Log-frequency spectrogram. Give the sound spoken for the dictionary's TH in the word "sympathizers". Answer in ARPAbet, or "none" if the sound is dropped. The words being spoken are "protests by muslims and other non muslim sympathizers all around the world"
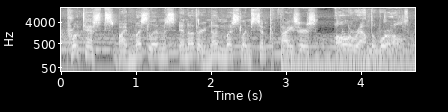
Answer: TH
